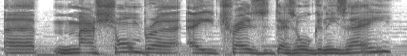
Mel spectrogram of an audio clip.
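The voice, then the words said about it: French spoken in British accent. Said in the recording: “put on a British accent”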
